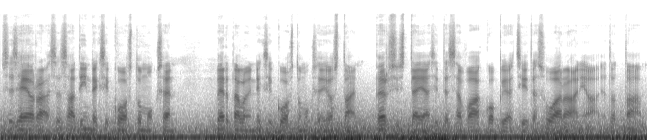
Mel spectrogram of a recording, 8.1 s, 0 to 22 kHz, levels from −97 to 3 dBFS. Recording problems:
low rumble; loud; throughout; 9 dB below the speech

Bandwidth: 15 kHz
